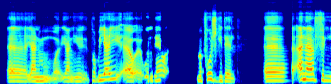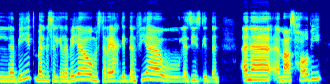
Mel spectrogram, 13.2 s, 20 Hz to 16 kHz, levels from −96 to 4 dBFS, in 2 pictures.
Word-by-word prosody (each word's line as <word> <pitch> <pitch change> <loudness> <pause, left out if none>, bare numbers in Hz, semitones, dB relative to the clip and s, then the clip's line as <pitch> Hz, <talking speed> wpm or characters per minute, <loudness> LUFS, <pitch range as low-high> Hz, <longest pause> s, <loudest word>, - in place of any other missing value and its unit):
آآ 165 -2 -2
يعني 170 0 -1
م 270 +10 -6
يعني 160 0 -8
طبيعي 235 - -1
أ - - +1
وإنه 185 +3 -6 0.7
ما 190 0 -6
فيهوش 240 -7 -2
جدال. 165 -5 -7 0.6
آآ 180 0 0
أنا 235 -1 +5
في 215 0 -6
البيت 185 +9 -5
بالبس 195 -2 0
الجلابية 190 +8 +1
ومستريح 185 -2 +2
جدًا 180 0 -5
فيها 235 +2 +2
ولذيذ 180 -1 -6
جدًا، 160 -3 -8 0.5
أنا 220 -4 +6
مع 180 +1 +5
أصحابي 235 +9 -1
190 Hz, 110 wpm, -23 LUFS, 175-225 Hz, 0.7 s, أنا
